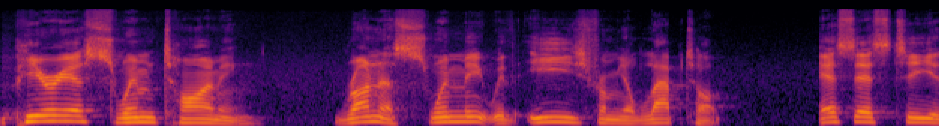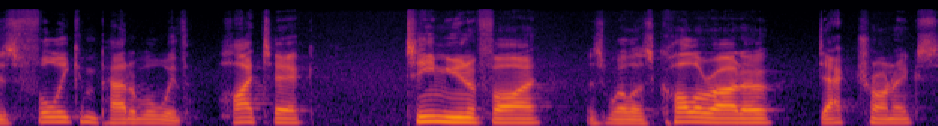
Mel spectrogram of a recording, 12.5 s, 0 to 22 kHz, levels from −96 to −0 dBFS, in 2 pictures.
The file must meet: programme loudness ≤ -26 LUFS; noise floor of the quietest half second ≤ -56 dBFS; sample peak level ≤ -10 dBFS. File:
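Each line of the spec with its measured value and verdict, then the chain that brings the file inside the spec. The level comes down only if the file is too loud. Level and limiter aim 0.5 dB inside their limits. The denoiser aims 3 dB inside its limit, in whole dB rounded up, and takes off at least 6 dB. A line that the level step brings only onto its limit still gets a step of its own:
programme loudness -31.0 LUFS: OK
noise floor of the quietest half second -70 dBFS: OK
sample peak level -14.5 dBFS: OK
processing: none

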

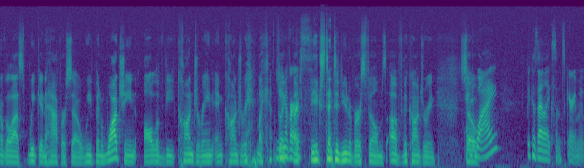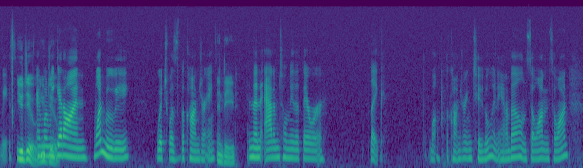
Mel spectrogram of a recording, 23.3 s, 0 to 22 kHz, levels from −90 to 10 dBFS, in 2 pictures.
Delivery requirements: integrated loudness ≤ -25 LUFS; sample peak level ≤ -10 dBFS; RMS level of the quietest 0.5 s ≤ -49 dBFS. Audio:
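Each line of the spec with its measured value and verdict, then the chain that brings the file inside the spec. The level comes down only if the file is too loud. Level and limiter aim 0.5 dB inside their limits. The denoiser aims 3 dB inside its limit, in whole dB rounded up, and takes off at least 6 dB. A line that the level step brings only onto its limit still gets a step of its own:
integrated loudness -28.0 LUFS: OK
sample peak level -6.0 dBFS: fail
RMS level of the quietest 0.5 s -57 dBFS: OK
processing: limiter -10.5 dBFS

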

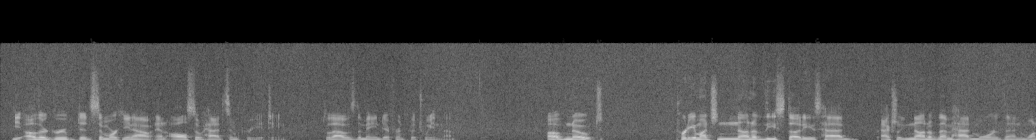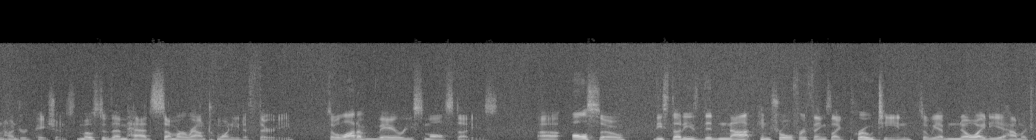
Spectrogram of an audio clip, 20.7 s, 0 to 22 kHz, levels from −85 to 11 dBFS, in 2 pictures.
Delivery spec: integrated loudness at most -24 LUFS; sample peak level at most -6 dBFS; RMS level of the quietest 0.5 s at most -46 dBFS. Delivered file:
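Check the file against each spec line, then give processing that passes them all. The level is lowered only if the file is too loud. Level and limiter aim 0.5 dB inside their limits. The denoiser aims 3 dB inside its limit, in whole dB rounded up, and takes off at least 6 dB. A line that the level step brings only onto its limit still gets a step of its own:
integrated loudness -18.5 LUFS: fail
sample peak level -1.5 dBFS: fail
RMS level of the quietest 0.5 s -34 dBFS: fail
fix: denoiser 9 dB, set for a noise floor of -34 dBFS; gain -6 dB

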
